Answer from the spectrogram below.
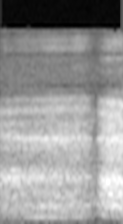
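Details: Wheezy, crackly breathing.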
